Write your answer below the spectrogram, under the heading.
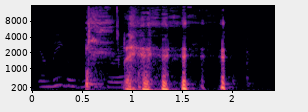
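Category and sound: human body sound, coughing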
